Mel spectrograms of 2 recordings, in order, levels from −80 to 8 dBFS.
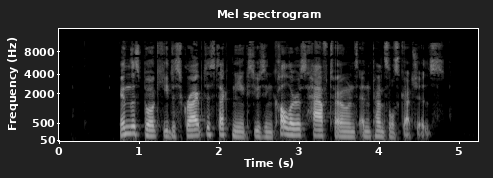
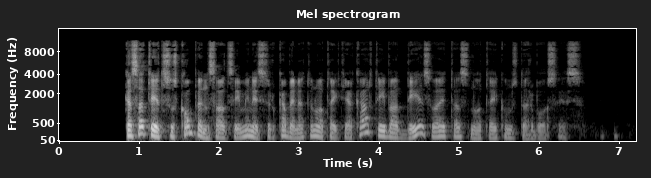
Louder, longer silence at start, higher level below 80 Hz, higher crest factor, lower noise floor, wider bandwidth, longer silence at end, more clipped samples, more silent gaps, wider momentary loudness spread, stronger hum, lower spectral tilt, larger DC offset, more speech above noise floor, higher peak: second, -26 LUFS vs -22 LUFS; about the same, 0.75 s vs 0.8 s; second, -66 dBFS vs -56 dBFS; about the same, 20 dB vs 22 dB; second, -74 dBFS vs under -90 dBFS; about the same, 11.5 kHz vs 11.5 kHz; second, 0.45 s vs 0.7 s; neither; neither; second, 12 LU vs 17 LU; neither; about the same, -4 dB/octave vs -4 dB/octave; neither; second, 48 dB vs over 68 dB; second, -6 dBFS vs 0 dBFS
